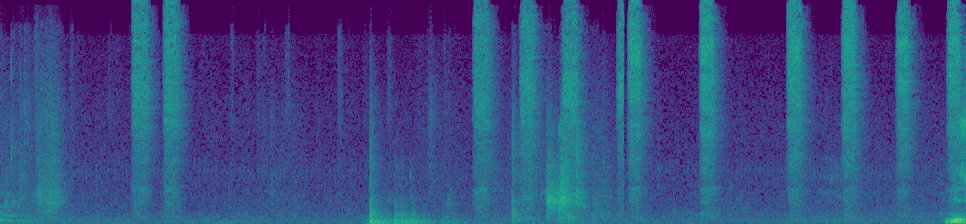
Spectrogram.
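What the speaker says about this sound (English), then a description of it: "Just create move in the hair by using a hairspray." Short hiss bursts from a hairspray can hit hair on a bob haircut, coming in quick repeated puffs up close after a longer spray near the middle.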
